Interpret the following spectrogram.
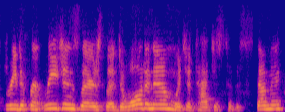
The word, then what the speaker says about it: duodenum: that first section um by the way duodenum also sometimes pronounced duodenum both you can pronounce whatever you want um the small intestine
